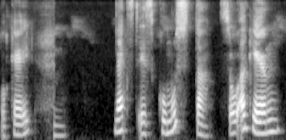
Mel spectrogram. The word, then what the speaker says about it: kumusta: Next is kumusta. So again, pronunciation is kumusta.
